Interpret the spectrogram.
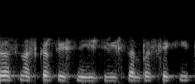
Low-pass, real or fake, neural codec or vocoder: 3.6 kHz; real; none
